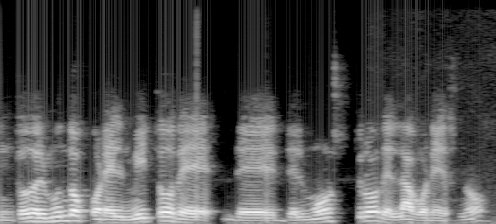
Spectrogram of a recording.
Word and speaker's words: monstruo: Y luego hay una palabra que creo que era monstruo, creo que era, que no las pronunciaba muy bien, se dice monstruo, ¿no?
